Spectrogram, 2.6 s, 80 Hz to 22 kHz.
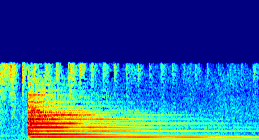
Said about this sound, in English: The bell of hope rang out at St. Paul's Chapel in New York on Monday morning to mark the moment at 8:46 a.m. New York time, 12:46 GMT, when the first of two planes hit the World Trade Center on September 11, 2001.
